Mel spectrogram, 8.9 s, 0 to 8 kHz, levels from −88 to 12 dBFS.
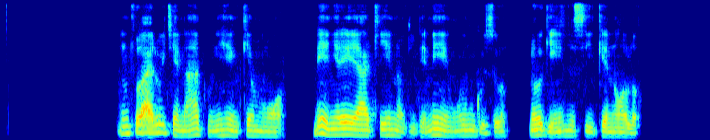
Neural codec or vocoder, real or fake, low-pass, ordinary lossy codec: codec, 16 kHz, 4.8 kbps, FACodec; fake; 7.2 kHz; none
